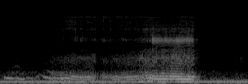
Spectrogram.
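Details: Sleeping female puppy with megaesophagus and severe hip dysplasia: a single drawn-out snore with a wavering, whistly tone over a steady low background hum; ordinary snoring.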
